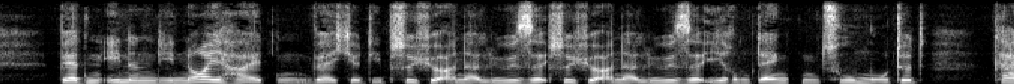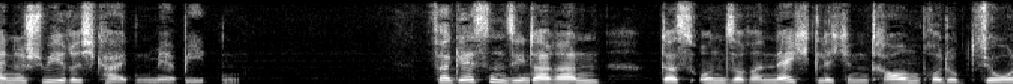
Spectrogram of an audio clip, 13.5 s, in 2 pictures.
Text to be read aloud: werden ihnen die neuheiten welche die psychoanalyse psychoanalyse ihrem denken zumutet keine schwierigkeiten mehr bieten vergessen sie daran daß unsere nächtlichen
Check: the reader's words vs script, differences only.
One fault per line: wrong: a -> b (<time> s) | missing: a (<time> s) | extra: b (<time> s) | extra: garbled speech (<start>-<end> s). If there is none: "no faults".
no faults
